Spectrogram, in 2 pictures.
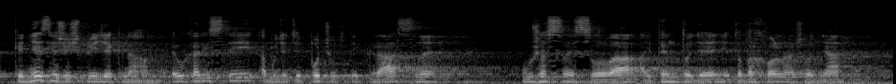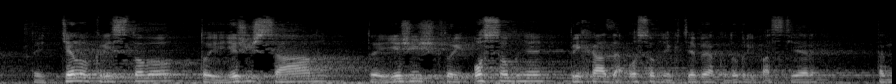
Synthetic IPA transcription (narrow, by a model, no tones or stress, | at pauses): kɛɟɲɛzjɛʒiʃpɾiːɟɛkna̰ːmvɛʊxaɾist̪iiʔa̰buɟɛcɛpɔt͡ʃuct̪ɪɛkɾaːsnɛ | uːʒasnɛːslɔʋaːʔa̰jt̪ɛnt̪ɔɟɛɲjɛt̪ɔʋr̩xɔlnaːʒɦɔd̪ɲa | t̪ɔjɛcɛlɔkɾist̪ɔʋɔt̪ɔjɛjɛʒiʃsaːmt̪ɔjɛjɛʒiʃkt̪ɔɾiːʔɔsɔbɲɛpɾixaːd͡za̰ʔɔsɔbɲɛkcɛbɛakɔd̪ɔbɾḭːpascɪɛɾ | t̪aɡ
